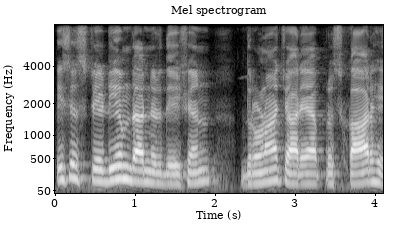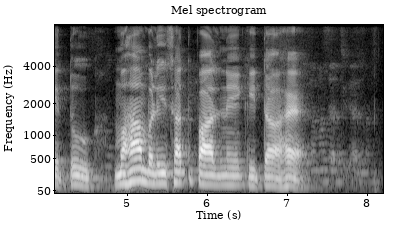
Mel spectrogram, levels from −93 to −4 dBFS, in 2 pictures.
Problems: none marked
